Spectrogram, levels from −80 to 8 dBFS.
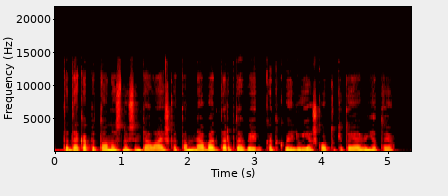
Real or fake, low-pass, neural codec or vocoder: real; 14.4 kHz; none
